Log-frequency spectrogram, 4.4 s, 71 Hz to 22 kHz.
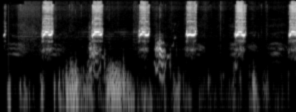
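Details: Iranian partridge female with her chicks: short sharp high calls repeated about every 0.7 seconds, over low rumbling and rustling noise in the first half.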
